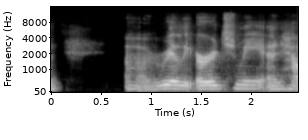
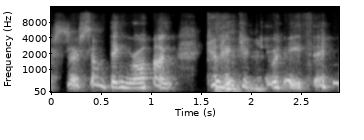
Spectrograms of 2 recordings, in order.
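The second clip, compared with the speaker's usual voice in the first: higher, concerned waitress voice; waitress asking; 7 semitones higher than usual. Retold or imitated. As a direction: voice the worried waitress, pitched up. Waitress voiced in retold story.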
